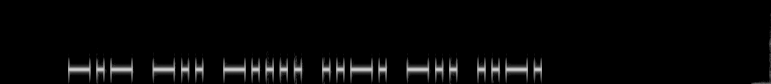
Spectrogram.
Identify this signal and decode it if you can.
Morse code, heard as a keyed tone, about 17 wpm, 700 Hz. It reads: KD6FDF
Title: USA Call Signs - 6 Characters - 17wpm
